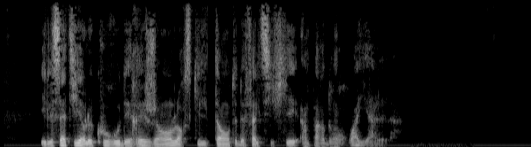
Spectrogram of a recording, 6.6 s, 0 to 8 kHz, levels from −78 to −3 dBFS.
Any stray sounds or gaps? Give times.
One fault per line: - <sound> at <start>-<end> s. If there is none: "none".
none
